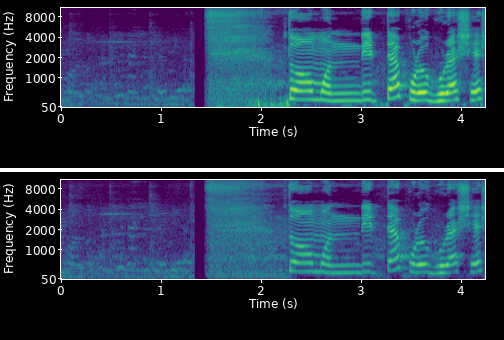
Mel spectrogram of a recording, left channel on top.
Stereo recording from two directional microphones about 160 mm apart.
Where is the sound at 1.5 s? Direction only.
45° left (ahead or behind).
